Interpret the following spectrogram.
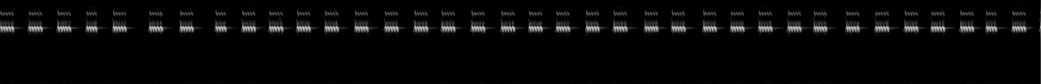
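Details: Summer-evening song of a male cricket: shrill, evenly spaced chirps about three per second, with one brief pause near the start, set against complete quiet.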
